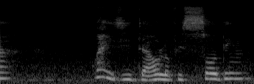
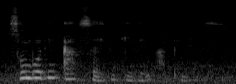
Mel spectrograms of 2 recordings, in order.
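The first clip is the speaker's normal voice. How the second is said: soft unvoiced warning; whisper; 8 dB quieter than usual. Real, not acted. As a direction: let it drop to a whisper. Warning wives, hushed.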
